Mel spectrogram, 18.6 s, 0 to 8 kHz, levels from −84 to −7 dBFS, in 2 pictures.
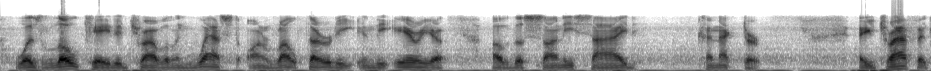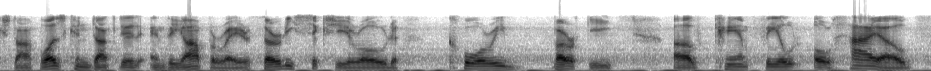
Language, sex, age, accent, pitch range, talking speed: English, male, 60-79, American, 80-100 Hz, 90 wpm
